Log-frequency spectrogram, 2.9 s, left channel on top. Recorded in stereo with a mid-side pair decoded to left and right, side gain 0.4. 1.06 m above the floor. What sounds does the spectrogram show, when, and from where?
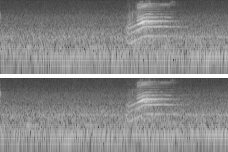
1.6 s a cat meowing: 25° left, 1.7 m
